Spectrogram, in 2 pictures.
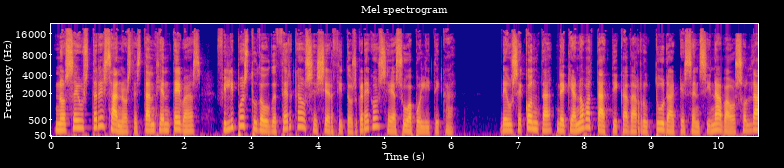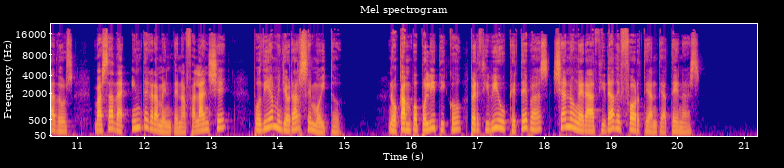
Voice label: locutora gallega galician voiceover

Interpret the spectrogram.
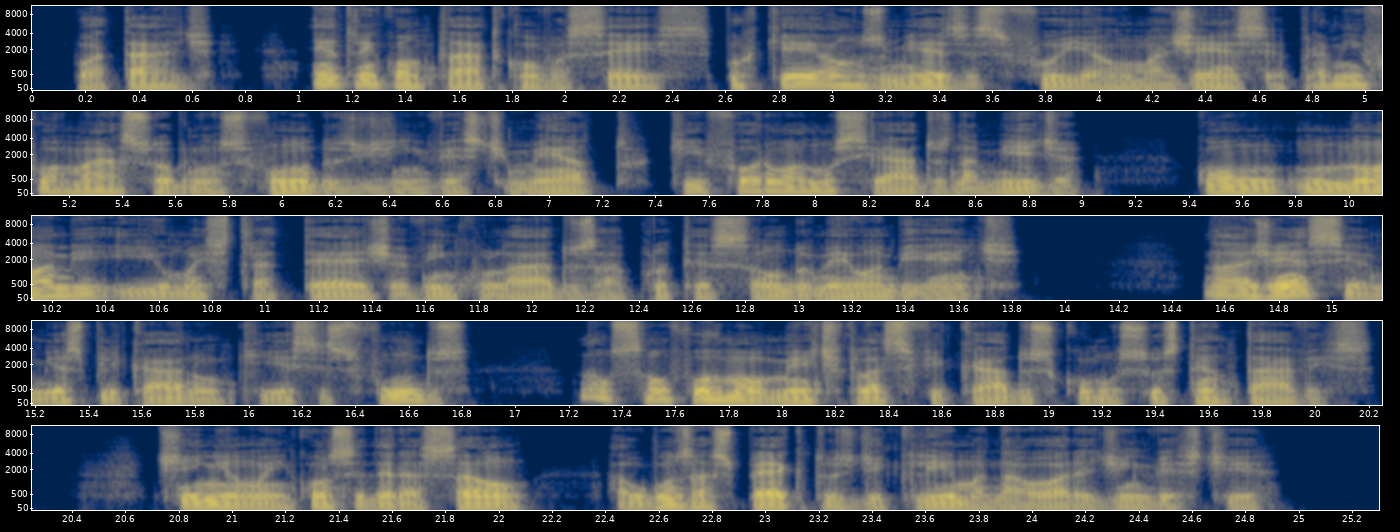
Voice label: locutor brasil brazilian voiceover

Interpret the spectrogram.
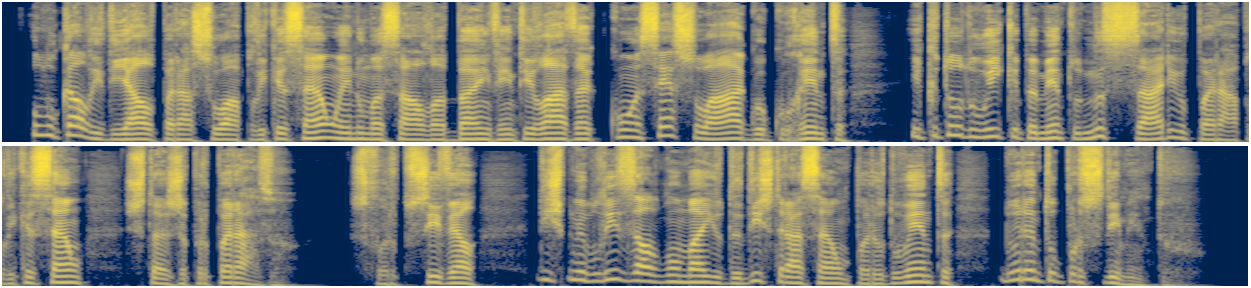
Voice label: locutor portugal portuguese voiceover

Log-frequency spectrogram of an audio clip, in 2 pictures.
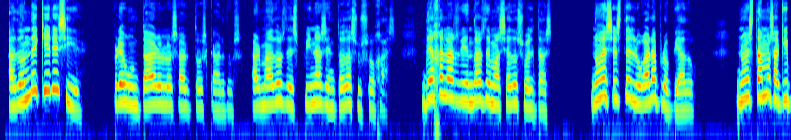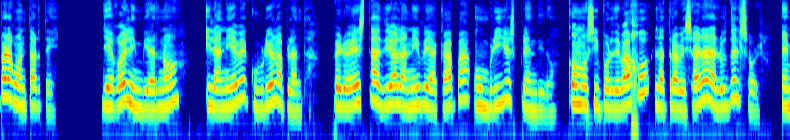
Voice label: locutor nino spanish child voiceover

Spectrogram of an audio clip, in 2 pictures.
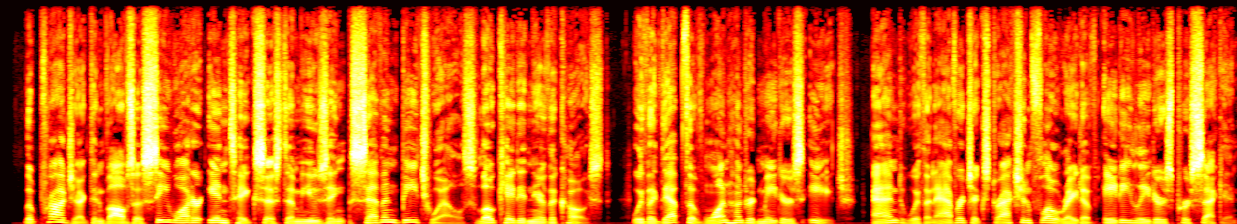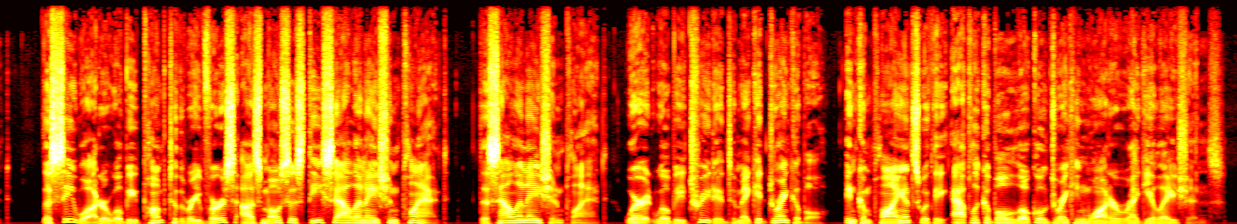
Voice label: locutor norteamericano american voiceover

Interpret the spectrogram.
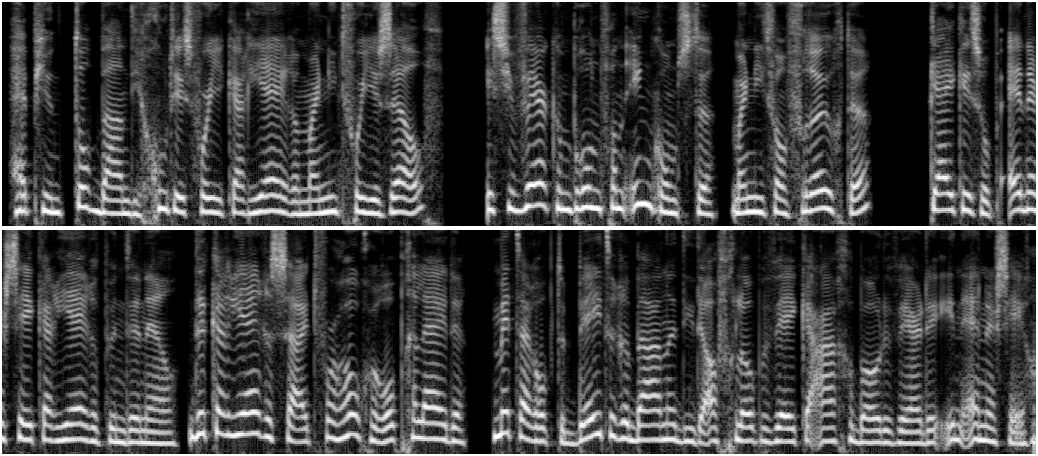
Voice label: locutora holandesa dutch voiceover female

